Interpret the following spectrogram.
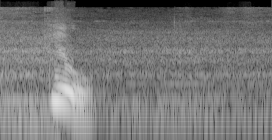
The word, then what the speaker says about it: queue: কোথাও আমরা কিউ দেখলে তারপরে UI দেখি, QUEUE, এই উচ্চারণটা হলো কিউ, অর্থাৎ সারি বা লাইন।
